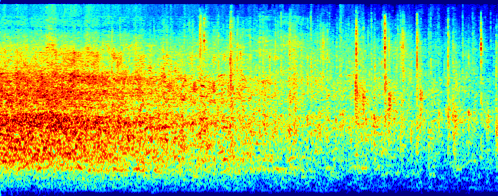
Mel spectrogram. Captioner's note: laughing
